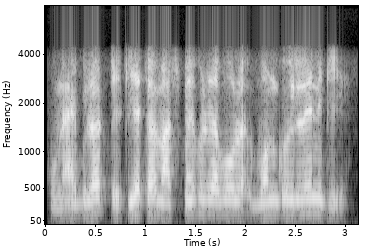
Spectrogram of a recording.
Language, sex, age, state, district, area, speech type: Assamese, male, 60+, Assam, Nagaon, rural, conversation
